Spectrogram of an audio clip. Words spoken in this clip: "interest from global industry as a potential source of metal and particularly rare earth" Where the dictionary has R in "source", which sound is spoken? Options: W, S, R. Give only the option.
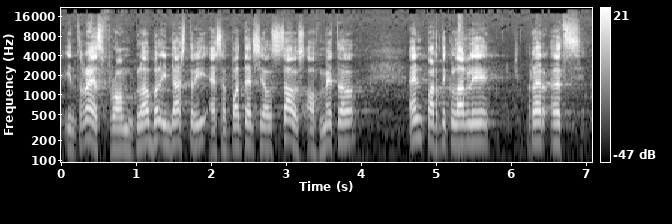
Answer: W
